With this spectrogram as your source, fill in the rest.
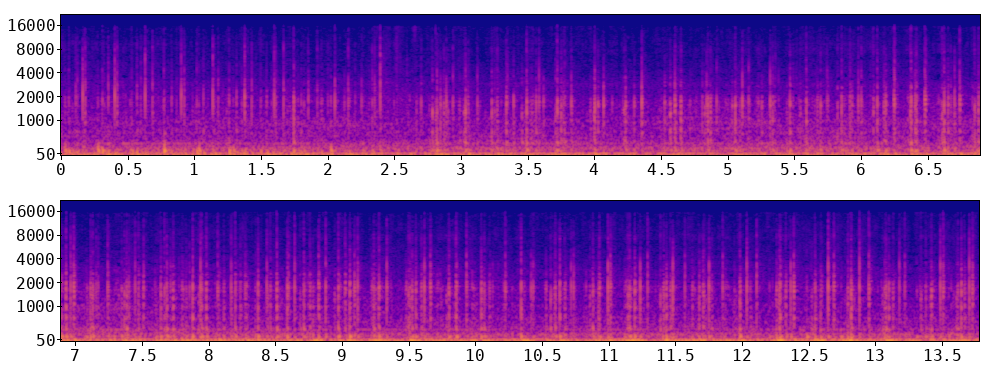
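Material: Plastic.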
